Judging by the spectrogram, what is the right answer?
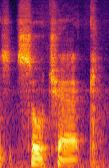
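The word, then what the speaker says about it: Souček: It's definitely Fornals and Sochek. That's how you say it.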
